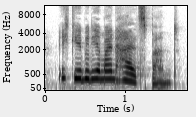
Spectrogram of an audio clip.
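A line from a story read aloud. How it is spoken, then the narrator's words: Miller's daughter calling. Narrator (German): rief die Müllers Tochter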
